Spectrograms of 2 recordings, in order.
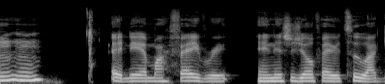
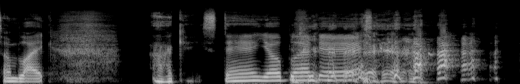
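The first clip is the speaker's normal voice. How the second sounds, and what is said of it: Put-on Southern accent. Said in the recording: “I give my southern accent voice.”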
